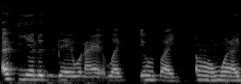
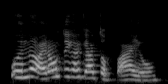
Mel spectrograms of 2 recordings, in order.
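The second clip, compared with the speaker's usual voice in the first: ordinary delivery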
